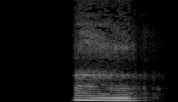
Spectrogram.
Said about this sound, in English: My yawns are starting as always.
